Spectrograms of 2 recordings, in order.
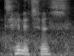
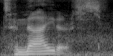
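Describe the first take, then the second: First: The word is said with a British pronunciation. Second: The word is said with an American pronunciation. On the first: "So we call it tinnitus" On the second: "on the other side of the pond, we call it tinnitus"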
